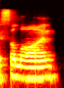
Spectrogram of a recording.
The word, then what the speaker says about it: salon: fancy next word cylon so again the stress is a little different we would say salon salon next brochure repeat it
